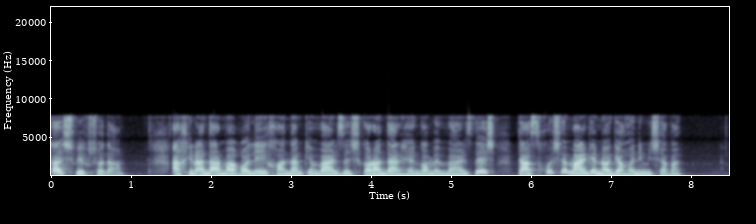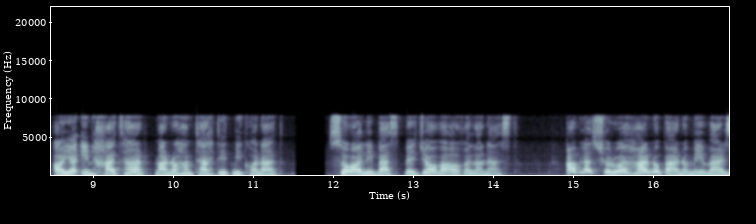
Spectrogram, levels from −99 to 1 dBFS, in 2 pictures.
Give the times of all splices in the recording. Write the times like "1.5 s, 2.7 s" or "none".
1.5 s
